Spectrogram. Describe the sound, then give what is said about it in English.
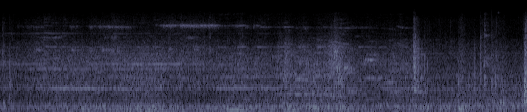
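A train rolls steadily along the rails with a constant low rumble, faint metallic squealing from the wheels and a few sharp clanks near the end. No one speaks. “I think we took the wrong train.”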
